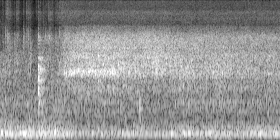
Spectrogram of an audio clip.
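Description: Chopped okra tipped into hot oil and spluttering mustard seeds in a stainless steel kadai, starting a loud, steady sizzle about a second in as it begins to sauté. A short clink of the ladle on the pan comes just before.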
